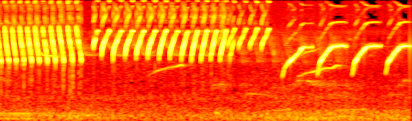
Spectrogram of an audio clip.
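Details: Caged canary singing a fast high trill, then a run of quick repeated chirps, finishing with slower rising whistled slurs about two a second.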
